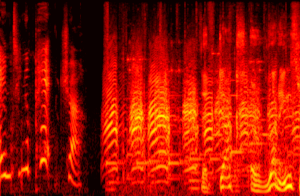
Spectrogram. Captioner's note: quacking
